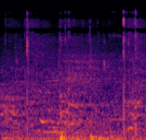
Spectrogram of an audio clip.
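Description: Badminton rally: the shuttlecock is struck twice by rackets with sharp cracks, and players' feet thud on the wooden court floor between the hits, over a background of voices in the hall.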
